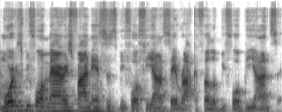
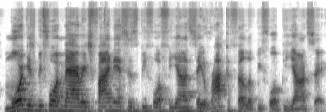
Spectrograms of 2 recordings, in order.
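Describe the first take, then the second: First: It is said at normal speed. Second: It is said more slowly.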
